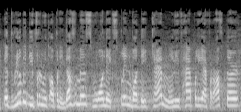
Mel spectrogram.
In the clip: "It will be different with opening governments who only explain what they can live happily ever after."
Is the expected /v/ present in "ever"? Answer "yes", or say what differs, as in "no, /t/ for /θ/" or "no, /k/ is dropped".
no, /f/ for /v/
